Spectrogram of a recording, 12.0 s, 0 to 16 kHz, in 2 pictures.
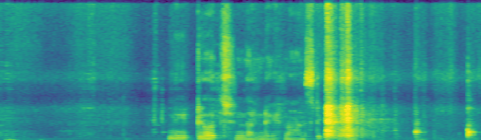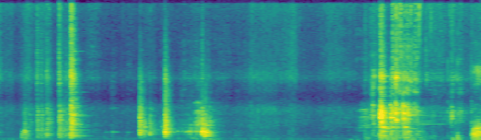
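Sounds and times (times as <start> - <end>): metal kitchen vessels clinking: 4.0 - 4.7, 6.4 - 7.2, 10.6 - 11.5.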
